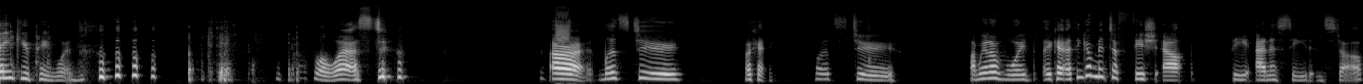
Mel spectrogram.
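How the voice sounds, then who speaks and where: A woman's high pitch at a very slow pace, with lively intonation, big swings in loudness, long, frequent pauses, and a dry, close sound with no echo. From Australia. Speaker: cooking streamer. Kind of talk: casual livestream chat while cooking. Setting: live stream with chat. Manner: animated.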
